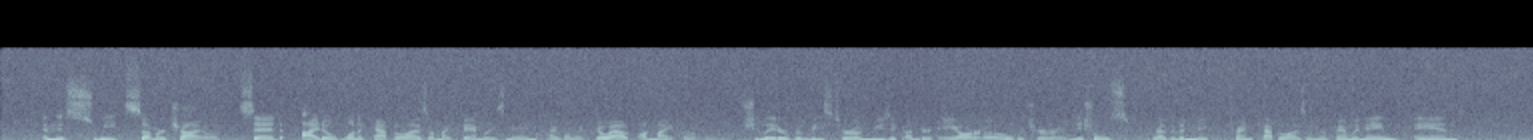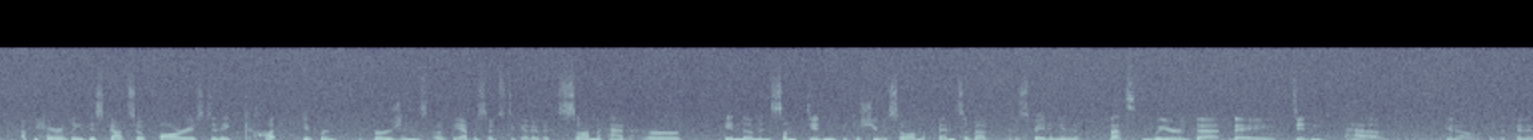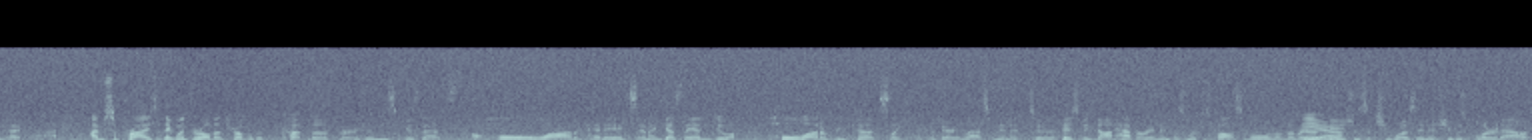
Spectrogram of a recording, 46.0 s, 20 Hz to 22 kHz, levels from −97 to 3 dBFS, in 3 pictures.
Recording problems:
hiss; loud; throughout; 4 dB below the speech

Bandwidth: 14.5 kHz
